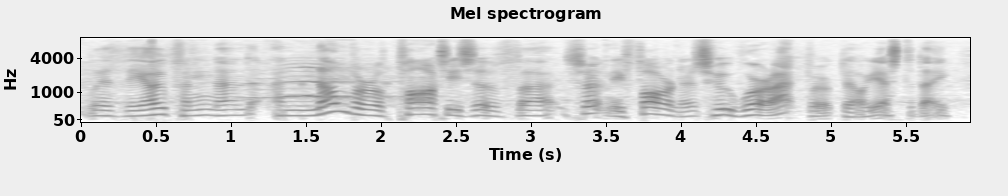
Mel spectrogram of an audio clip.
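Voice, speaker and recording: A man's voice: a little high, brisk, vocal fry. A man giving chatty, explanatory darts commentary as part of a broadcast.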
